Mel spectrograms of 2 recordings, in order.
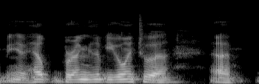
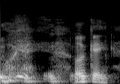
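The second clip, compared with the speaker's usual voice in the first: laughing imitation; 2 semitones higher than usual. Son calms down, laughing.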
